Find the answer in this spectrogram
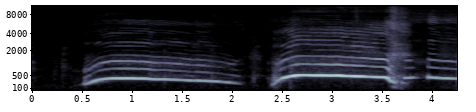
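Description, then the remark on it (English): A man crouched outside the windows of people sleeping inside, by a terrace, imitates eerie ghostly wailing to scare them: two long, steady, moaning tones that swell and fade, followed by a shorter third wail, loud with no other sounds. “Did you fucking hear those fucking ghost noises?"”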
